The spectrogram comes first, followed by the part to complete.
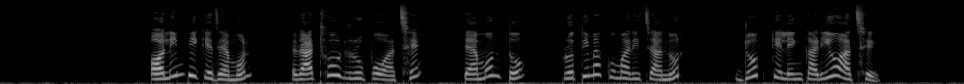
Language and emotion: Bengali, neutral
